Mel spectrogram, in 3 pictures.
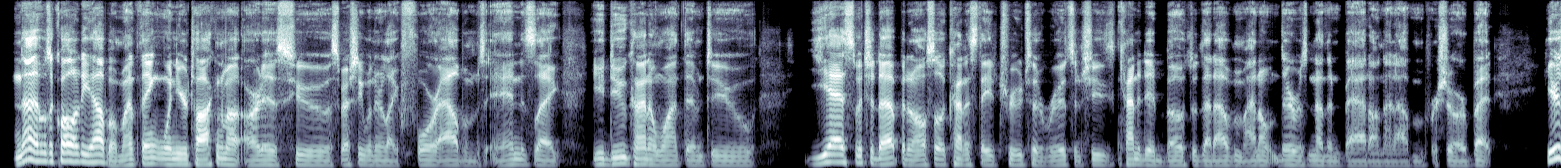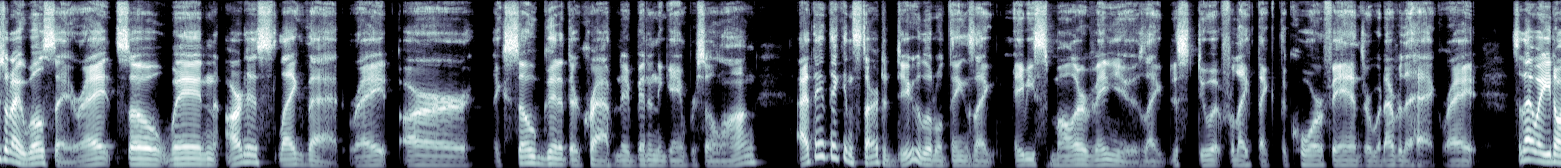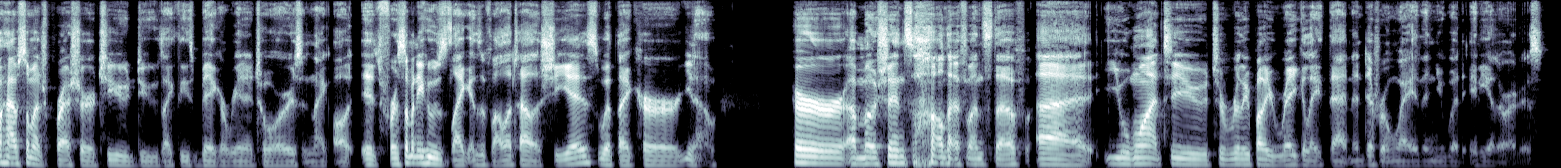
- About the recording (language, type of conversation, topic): English, unstructured, What live performance moments—whether you were there in person or watching live on screen—gave you chills, and what made them unforgettable?
- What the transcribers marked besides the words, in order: laughing while speaking: "all that fun stuff"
